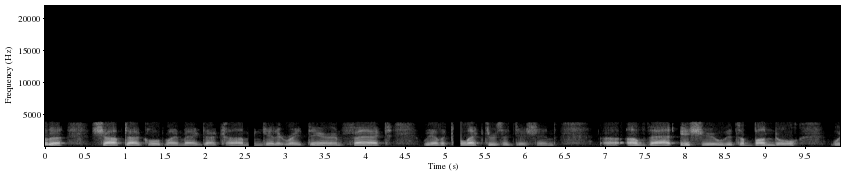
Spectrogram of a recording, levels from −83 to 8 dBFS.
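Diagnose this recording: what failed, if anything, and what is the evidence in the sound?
The network stage failed: packet loss filled with silence. The speech drops to dead silence from 2.54 to 2.62 s, just before "get it right there", and again from 5.1 to 5.2 s, right after "fact we have a". The 80 ms and 100 ms gaps are whole multiples of 20 ms, which points to lost 20 ms packets over the telephone-band G.711 link. Unlike concealment, nothing is patched in, and both edges cut off abruptly.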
